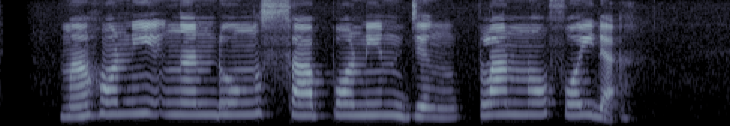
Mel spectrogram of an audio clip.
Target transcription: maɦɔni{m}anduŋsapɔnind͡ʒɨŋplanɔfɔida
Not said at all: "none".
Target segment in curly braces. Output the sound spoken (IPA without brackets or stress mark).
ŋ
